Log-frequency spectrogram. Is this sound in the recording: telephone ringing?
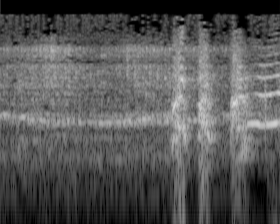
no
